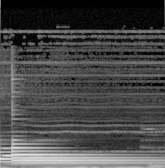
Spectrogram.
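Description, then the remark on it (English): A doorbell chime strikes once with a sharp onset, then rings on as a bright, steady tone over a low hum, its pitch shifting slightly just before the end. “Then the doorbell chimed.”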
